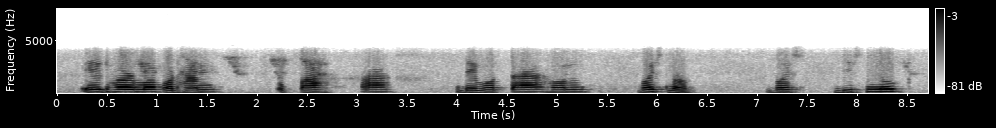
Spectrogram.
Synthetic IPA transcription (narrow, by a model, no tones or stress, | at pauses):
ejdʱɔɹmɔpɹɔdʱan | upa | ha | debɔtaɦol | bɔjsnɔp̚ | bɔjs | bisnuk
